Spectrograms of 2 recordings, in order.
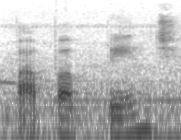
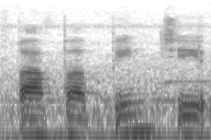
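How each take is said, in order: First: The name ends without the final vowel. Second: The name ends with a pronounced final vowel.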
